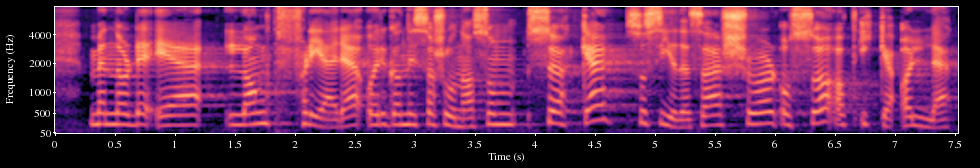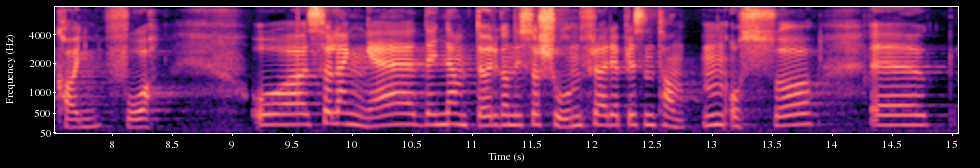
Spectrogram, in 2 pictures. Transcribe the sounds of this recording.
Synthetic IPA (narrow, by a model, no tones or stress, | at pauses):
mɛnːɔɖɛʔɛɾ | lɑŋt̪fɽeːɾəʔɔɾɡɑnɪsɑʂuːnəsɔmsøːkəɾsɔsiːəd̪ɛsæɪʂøːɽɔsːɔʔɑt̪ʰɪkːəʔɑlːəkʰɑnfoː | ʔɔsɔlɛŋːəd̪ɛnnɛʋnt̪əɔɾɡɑnɪsɑʂuːnn̩fɾɑɾɛpɾəsənt̪ʰɑnt̪n̩ɔsɔ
